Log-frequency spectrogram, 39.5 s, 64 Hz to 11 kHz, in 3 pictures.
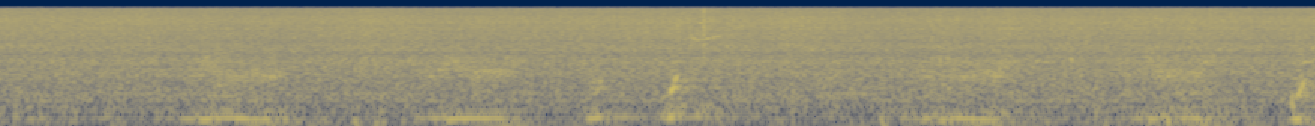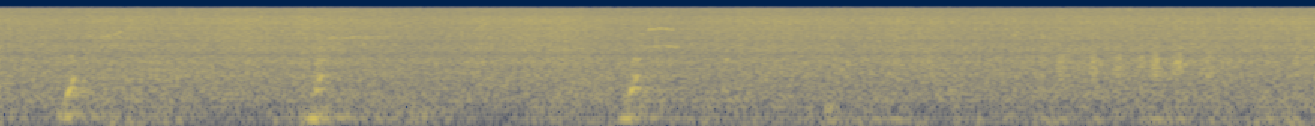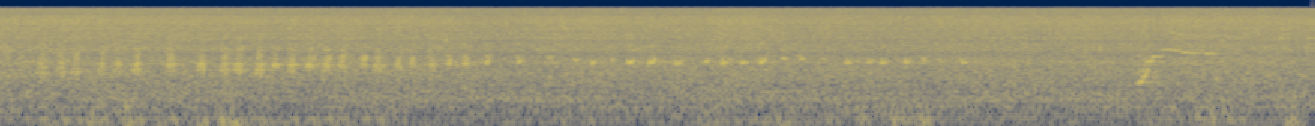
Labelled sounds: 7.0	7.3	humpback whale, 2.1 to 2.5 kHz
19.6	20.0	humpback whale, 1.4 to 3.5 kHz
37.9	38.4	humpback whale, 1.2 to 1.5 kHz

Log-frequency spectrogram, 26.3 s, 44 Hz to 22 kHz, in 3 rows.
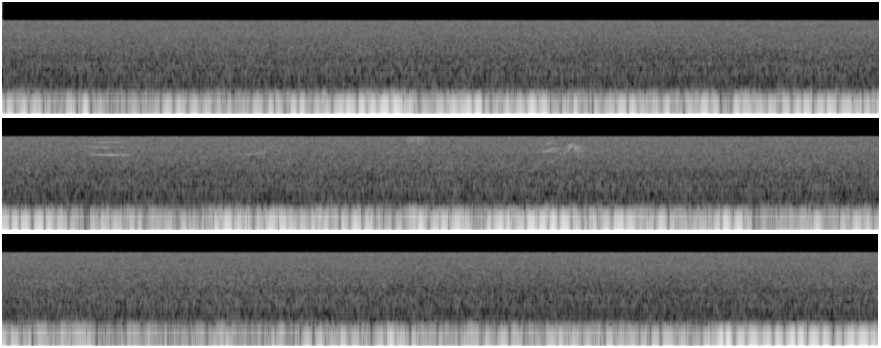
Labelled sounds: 9.6	10.1	killer whale, northern resident, 2.7 to 5.9 kHz
11.1	11.4	killer whale, northern resident, 2.8 to 3.3 kHz

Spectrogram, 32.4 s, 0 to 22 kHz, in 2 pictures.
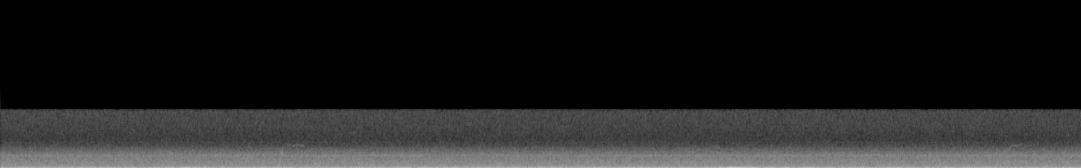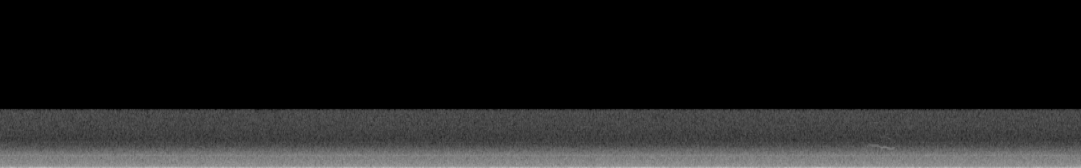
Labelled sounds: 28.5	30.7	killer whale, offshore, 2.2 to 3.4 kHz

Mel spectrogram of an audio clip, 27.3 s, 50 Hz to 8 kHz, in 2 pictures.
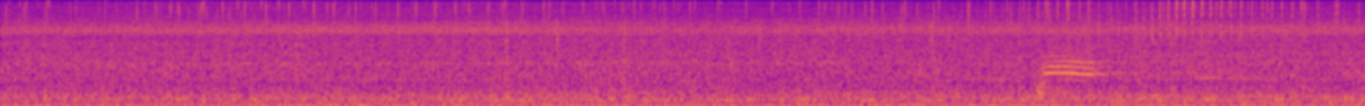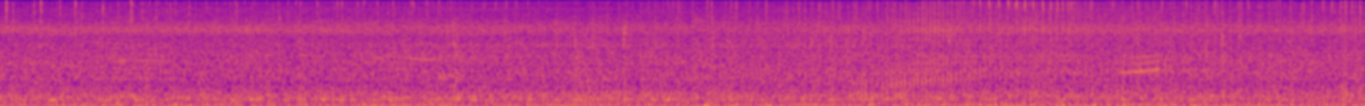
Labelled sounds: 10.4	11.0	killer whale, southern resident, 0.89 to 1.4 kHz

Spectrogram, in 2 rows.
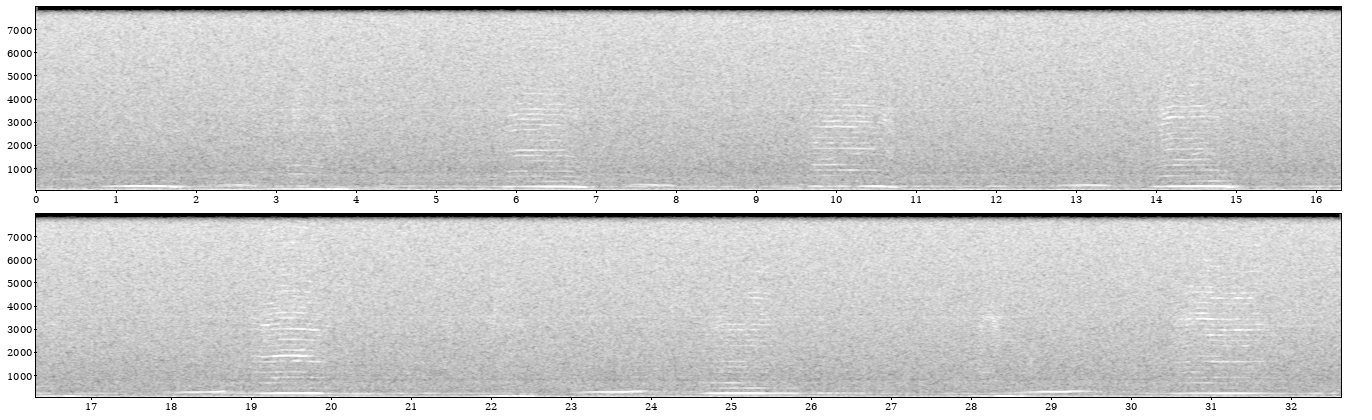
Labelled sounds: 6.0	6.3	humpback whale, 1.5 to 1.9 kHz
9.7	10.4	humpback whale, 0.86 to 3.1 kHz
14.1	14.6	humpback whale, 1.3 to 3.3 kHz
19.0	19.7	humpback whale, 1.8 to 3.3 kHz
30.9	31.3	humpback whale, 1.5 to 1.7 kHz
31.8	32.1	humpback whale, 3.4 to 3.5 kHz

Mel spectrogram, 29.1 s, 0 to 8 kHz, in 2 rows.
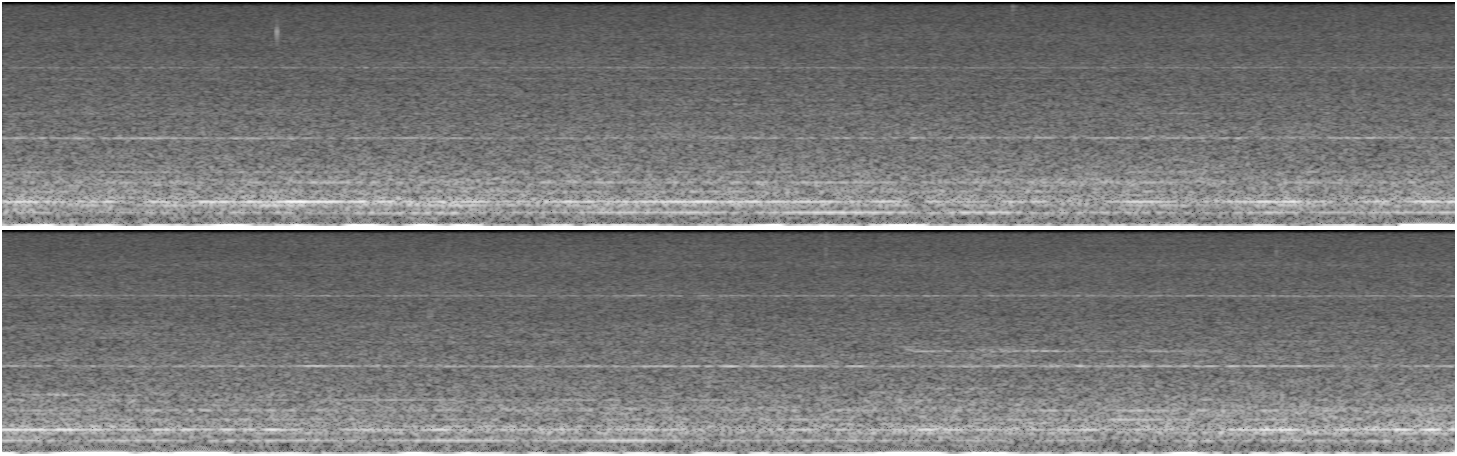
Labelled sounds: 23.4	26.8	killer whale, Bigg's (transient), Gulf of Alaska transient, 1.4 to 1.7 kHz

